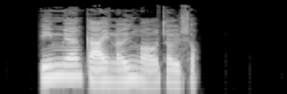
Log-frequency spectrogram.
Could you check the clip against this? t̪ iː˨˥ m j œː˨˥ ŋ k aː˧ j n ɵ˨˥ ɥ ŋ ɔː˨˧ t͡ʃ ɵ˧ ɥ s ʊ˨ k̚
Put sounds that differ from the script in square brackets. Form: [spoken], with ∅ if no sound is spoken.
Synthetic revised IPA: t̪ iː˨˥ m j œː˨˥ ŋ k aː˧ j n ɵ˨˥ ɥ ŋ ɔː˨˧ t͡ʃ ɵ˧ ɥ s ʊ˨ k̚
